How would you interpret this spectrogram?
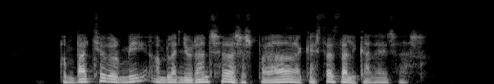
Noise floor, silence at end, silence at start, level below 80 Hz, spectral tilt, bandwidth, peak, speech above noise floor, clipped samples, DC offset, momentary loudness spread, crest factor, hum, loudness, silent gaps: -76 dBFS; 0.7 s; 0.6 s; -44 dBFS; -8 dB/octave; 10.5 kHz; -4 dBFS; 54 dB; under 0.1%; under 0.1%; 12 LU; 20 dB; none; -23 LUFS; none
